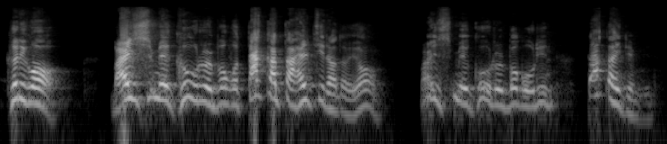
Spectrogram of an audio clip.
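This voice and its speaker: Middle-aged male preacher, Gyeongsang accent, high voice, animated revival-sermon storyteller. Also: normal speed, gravelly, husky. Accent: Gyeongsang Korean. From Daegu, South Korea. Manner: animated storytelling, swinging between loud bursts and hushed asides. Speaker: pastor.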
